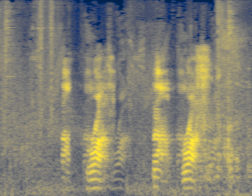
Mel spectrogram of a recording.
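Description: A man talks with animation into a headset microphone.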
